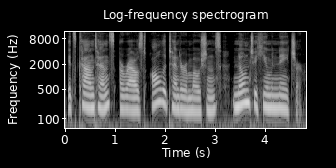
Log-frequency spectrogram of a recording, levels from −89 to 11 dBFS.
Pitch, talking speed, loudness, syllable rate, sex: 185 Hz, 135 wpm, -16 LUFS, 4.7 syllables/s, female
